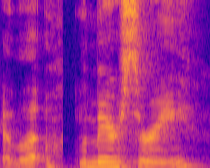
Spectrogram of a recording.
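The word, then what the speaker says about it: Laura Mercier: I am loving the concealer by L mer L mercerie I finally said it right you know it's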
